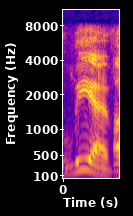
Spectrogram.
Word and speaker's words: Liev: Liev.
